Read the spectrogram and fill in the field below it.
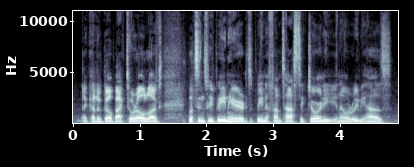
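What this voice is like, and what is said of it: Dublin Irish accent, slight London tinge. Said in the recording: “I was discerning a Dublin accent there ... probably a little pepper of that in there as well”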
